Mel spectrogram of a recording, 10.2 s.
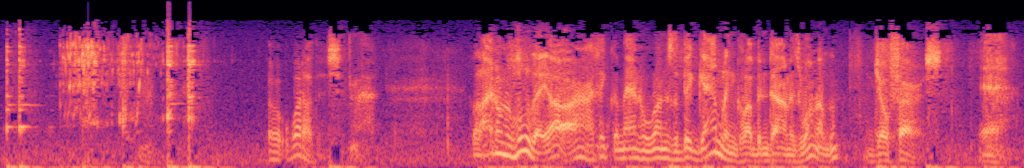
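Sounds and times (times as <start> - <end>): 
water being poured: 0.2 - 2.1
speech: 2.7 - 4.0, 4.7 - 10.0.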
